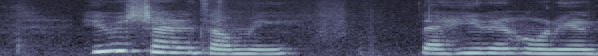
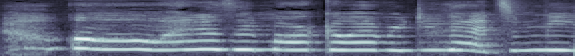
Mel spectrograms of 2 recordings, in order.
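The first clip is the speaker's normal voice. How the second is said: high, loud mock lament; Sabrina; 9 semitones higher, 11 dB louder than usual. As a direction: imitate a friend's envious wail. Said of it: "And then Sabrina was like".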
